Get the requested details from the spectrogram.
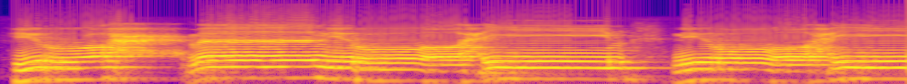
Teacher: huruf ha ini adalah hams, nafas masih jalan keluar, kemudian dia juga rohwah.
